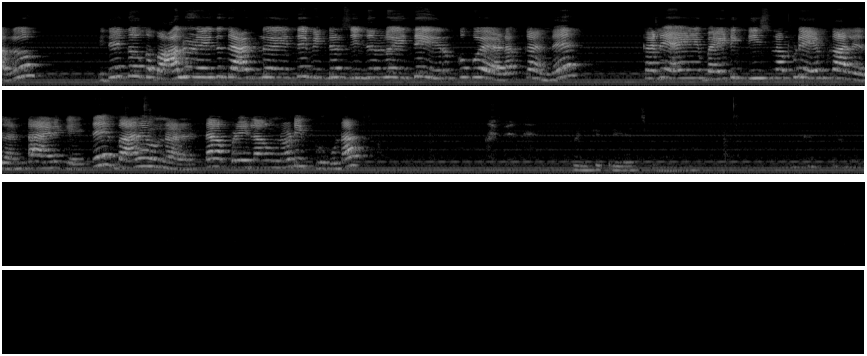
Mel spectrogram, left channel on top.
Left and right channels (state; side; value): silent; right; 53 dB below the other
